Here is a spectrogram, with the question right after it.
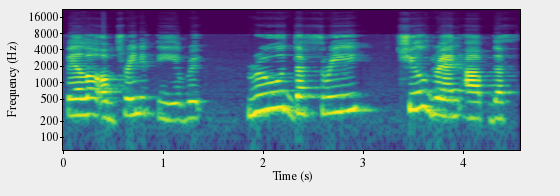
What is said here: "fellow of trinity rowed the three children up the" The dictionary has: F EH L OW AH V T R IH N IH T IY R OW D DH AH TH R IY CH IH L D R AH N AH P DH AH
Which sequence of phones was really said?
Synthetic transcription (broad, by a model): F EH L OW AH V T R IH N IH T IY R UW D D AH TH R IY CH IH L D R AH N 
